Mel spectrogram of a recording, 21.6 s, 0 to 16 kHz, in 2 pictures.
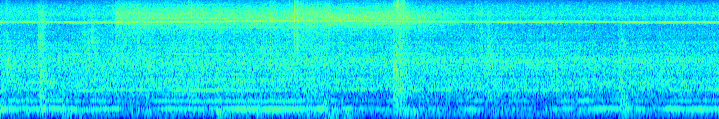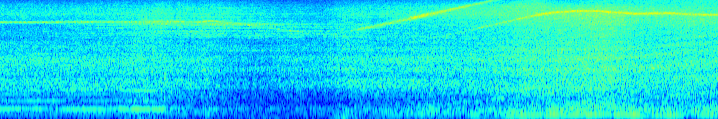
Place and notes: via ruggi 8 - waste truck
waste truck at work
